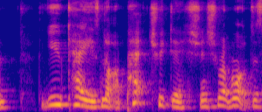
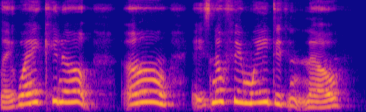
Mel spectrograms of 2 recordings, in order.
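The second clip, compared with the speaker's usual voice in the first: sarcastic tone, raised pitch; 7 semitones higher than usual. Imitating people shouting about the march: imitating a sarcastic remark.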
